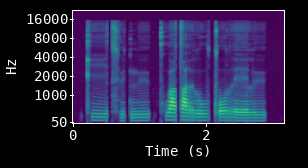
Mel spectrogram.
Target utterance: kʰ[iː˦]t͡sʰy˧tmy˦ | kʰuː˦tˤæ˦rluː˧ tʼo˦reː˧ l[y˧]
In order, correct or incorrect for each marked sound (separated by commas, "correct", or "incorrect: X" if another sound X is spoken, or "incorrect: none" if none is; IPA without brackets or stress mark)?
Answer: incorrect: iː˦˨, correct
